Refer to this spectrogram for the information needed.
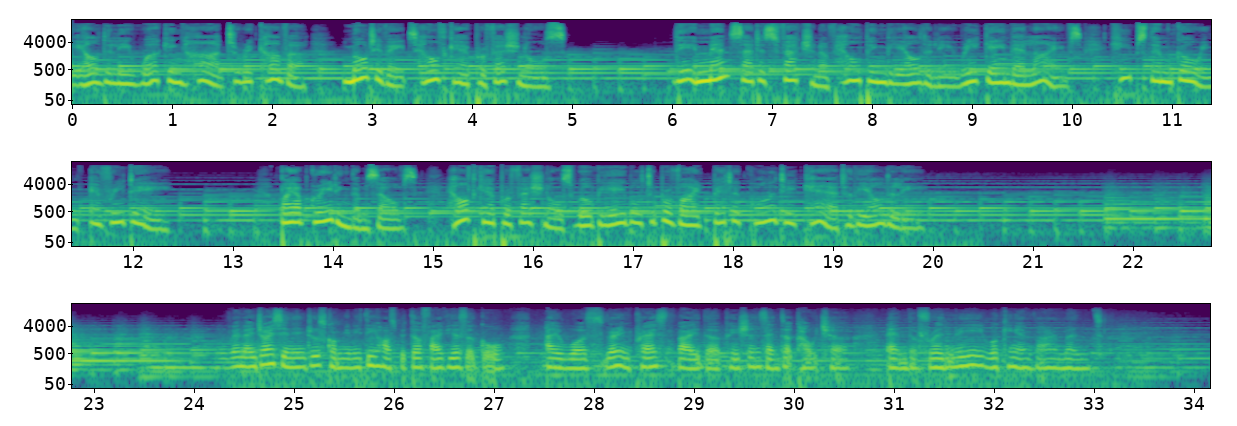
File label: Asian English, English Singaporean Female; Agency for Integrated Care Video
